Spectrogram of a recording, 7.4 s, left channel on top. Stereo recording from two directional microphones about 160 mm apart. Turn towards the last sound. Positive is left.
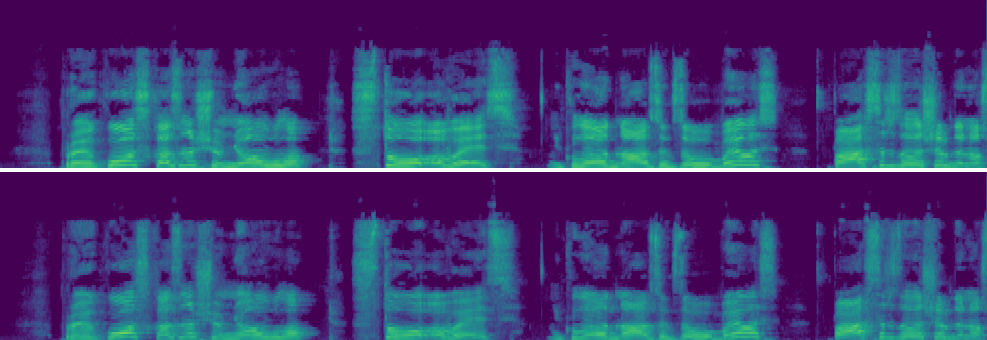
turn(degrees=15)  # may be behind; listen again after turning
